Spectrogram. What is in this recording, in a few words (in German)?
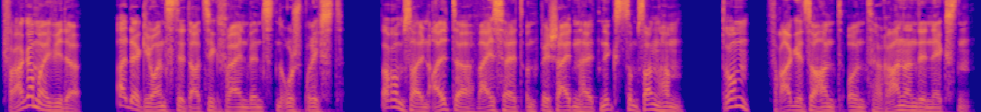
Dialekt Bayerisch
